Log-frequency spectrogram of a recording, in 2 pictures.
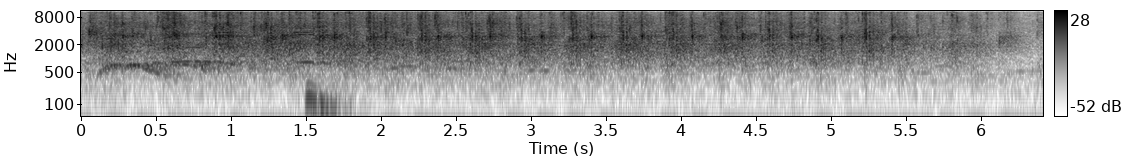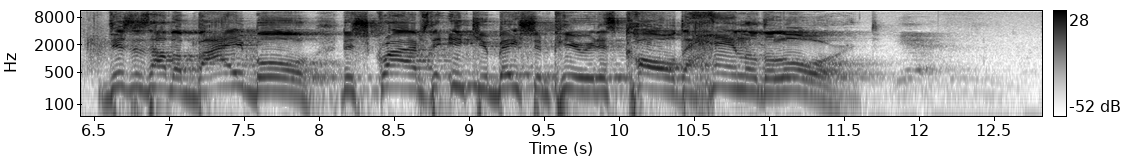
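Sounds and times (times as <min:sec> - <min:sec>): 
audience clapping: 0:00.0 - 0:07.6
speech: 0:01.5 - 0:01.7, 0:06.6 - 0:11.6.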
